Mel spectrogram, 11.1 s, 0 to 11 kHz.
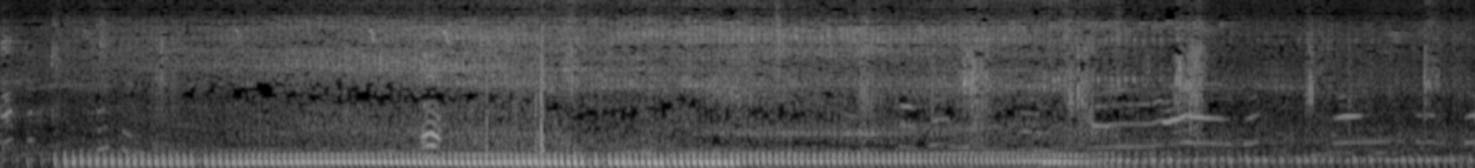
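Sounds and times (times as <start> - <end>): small engine droning: 0.0 - 11.0.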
